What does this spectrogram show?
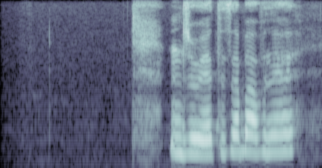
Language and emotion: Russian, positive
